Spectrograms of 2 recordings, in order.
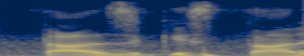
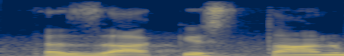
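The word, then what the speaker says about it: Tajikistan: ठीक है, ये ऑप्शन सी ताजिकिस्तान, इसको उर्दू में बोलते हैं और इसी को इंग्लिश में तजाकिस्तान बोलते हैं। क्या बोलते हैं? तजाकिस्तान, तजाकिस्तान, TAZAKISTAN, तजाकिस्तान। ये आपका इंग्लिश में इसका प्रोनाउंसिएशन होता है, उर्दू में जब हम लिखते हैं तो ताजिकिस्तान लिखते हैं।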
